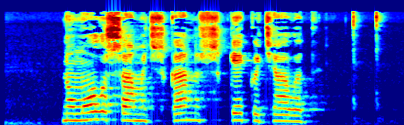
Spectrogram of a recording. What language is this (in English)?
Mari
